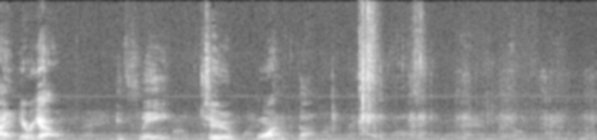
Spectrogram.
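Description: A young man crunches on a chip.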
